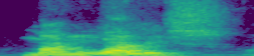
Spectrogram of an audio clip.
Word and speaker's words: manuales: Manuales. Manuales. I'm hearing manuales. Manuales. This right here is the same as a W.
